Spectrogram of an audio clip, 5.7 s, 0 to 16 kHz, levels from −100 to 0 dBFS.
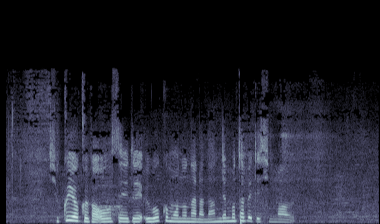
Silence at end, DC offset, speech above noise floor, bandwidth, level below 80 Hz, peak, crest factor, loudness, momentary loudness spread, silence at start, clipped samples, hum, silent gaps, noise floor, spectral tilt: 0.6 s; under 0.1%; 26 dB; 11 kHz; -68 dBFS; -6 dBFS; 22 dB; -25 LUFS; 17 LU; 0.45 s; under 0.1%; none; none; -51 dBFS; -5 dB/octave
